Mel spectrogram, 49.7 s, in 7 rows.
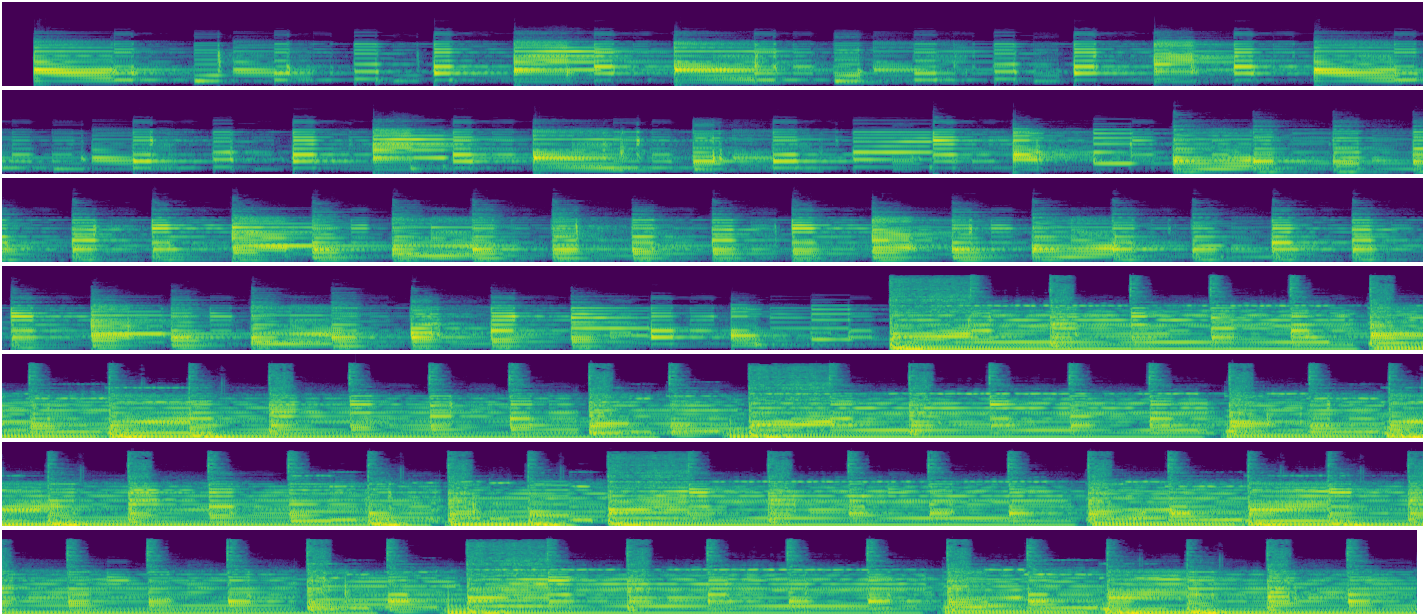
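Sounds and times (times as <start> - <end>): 
chill beat music: 0.2 - 49.7.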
